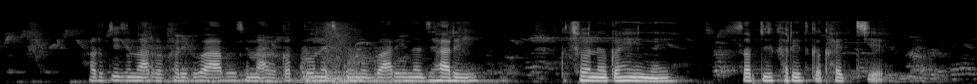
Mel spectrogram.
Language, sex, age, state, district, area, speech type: Maithili, female, 45-60, Bihar, Madhepura, rural, spontaneous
